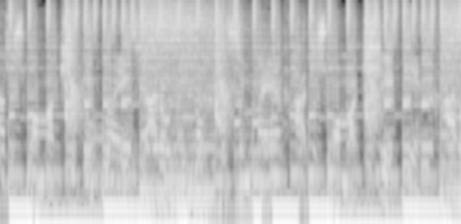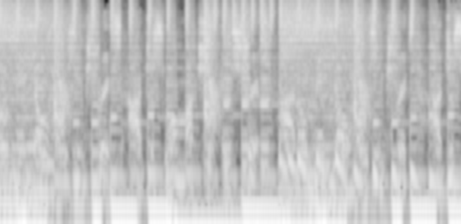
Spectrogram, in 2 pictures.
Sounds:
Music, Hip hop music

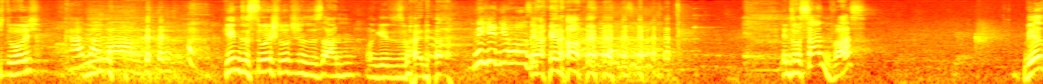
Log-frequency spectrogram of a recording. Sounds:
playing volleyball

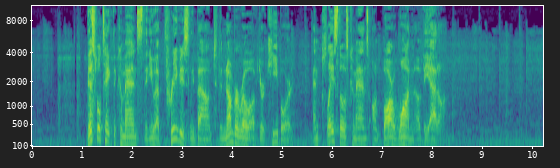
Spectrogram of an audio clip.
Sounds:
Music, Speech

